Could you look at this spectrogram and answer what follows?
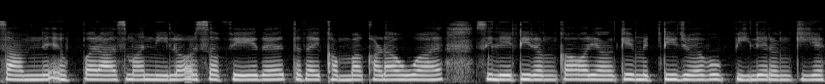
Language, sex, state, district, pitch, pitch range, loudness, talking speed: Hindi, female, Chhattisgarh, Sukma, 220 Hz, 215-225 Hz, -14 LUFS, 190 wpm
